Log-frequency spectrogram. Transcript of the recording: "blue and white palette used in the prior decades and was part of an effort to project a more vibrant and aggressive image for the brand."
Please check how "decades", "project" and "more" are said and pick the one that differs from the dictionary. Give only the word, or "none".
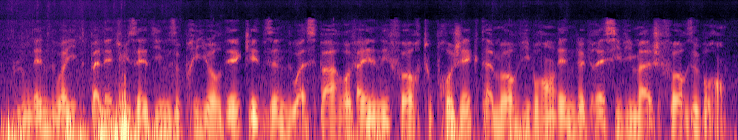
project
